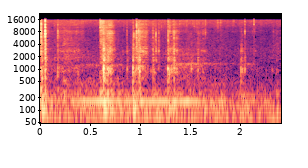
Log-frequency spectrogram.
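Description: Faint scattered clicks and scrapes of a screwdriver tip working a spacer into place in the plastic die wheel of a manual curtain grommet press, over a faint steady hum.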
